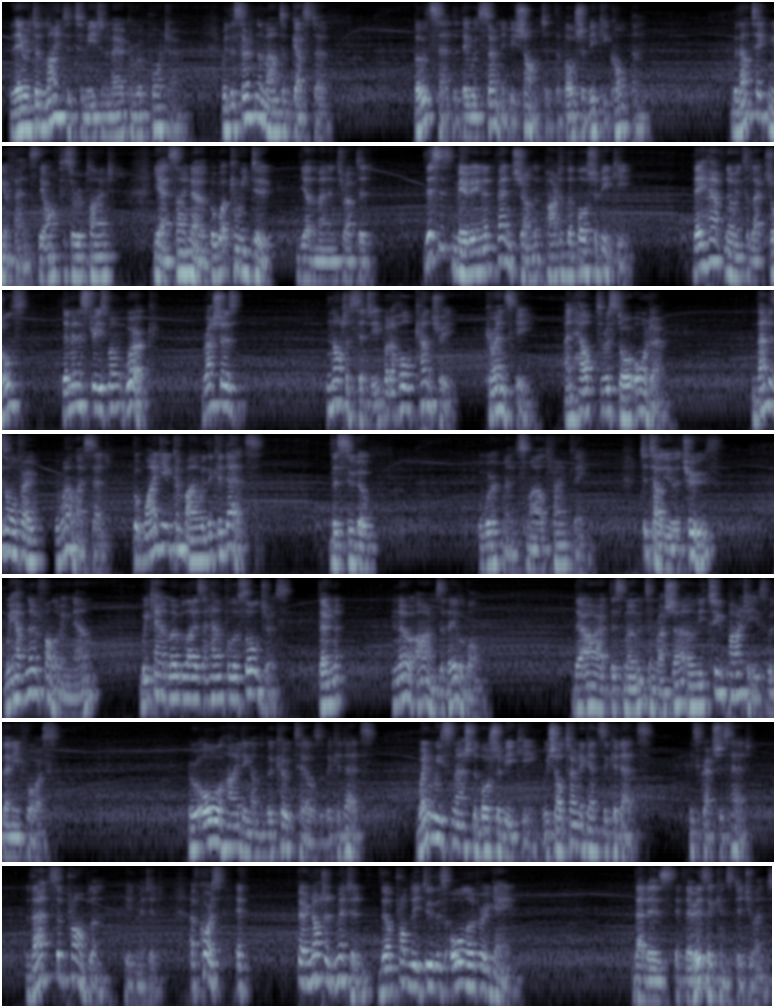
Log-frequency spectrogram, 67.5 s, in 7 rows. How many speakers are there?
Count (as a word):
one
